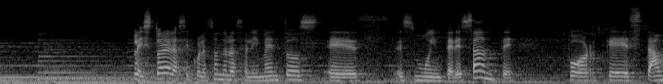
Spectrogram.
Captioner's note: in Spanish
